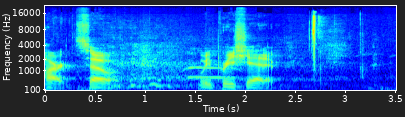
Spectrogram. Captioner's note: laughter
